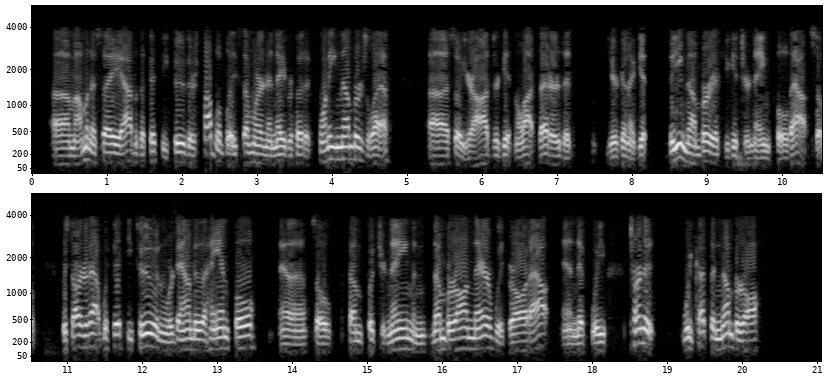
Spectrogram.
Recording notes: open phones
